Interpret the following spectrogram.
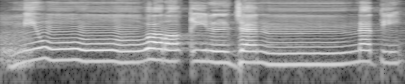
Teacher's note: اب نون پر زبر ہے تو آواز اور منہ کھول کر مگر کھینچیں گے نہیں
